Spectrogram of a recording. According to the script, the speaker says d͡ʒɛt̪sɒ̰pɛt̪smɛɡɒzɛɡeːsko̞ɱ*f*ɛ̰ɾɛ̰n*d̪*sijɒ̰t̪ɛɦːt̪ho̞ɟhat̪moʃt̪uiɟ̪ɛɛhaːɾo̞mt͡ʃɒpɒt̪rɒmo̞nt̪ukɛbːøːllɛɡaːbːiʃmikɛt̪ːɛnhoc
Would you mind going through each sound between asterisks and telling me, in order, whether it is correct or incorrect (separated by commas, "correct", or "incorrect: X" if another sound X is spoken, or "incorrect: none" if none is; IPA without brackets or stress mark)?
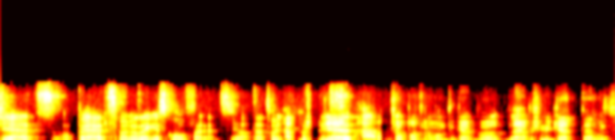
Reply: correct, incorrect: t̪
